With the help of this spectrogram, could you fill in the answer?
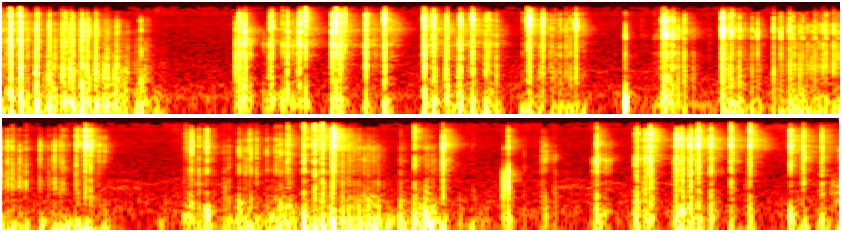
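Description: Long nails tap and scratch a round, flat pink plastic facial cleansing brush pad with a handle. Dense bursts of crisp clicks and scratchy rasps rise and fall over a low, soft rumble, with brief quiet gaps between flurries.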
